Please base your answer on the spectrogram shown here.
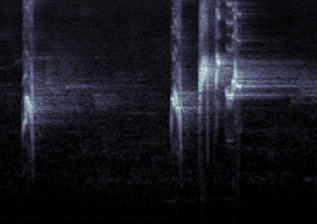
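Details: Red-whiskered bulbul in Thailand uttering one swooping chirp, then after a pause a quick lively phrase of four bright notes. The phrase fades into a steady echoing whistle.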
